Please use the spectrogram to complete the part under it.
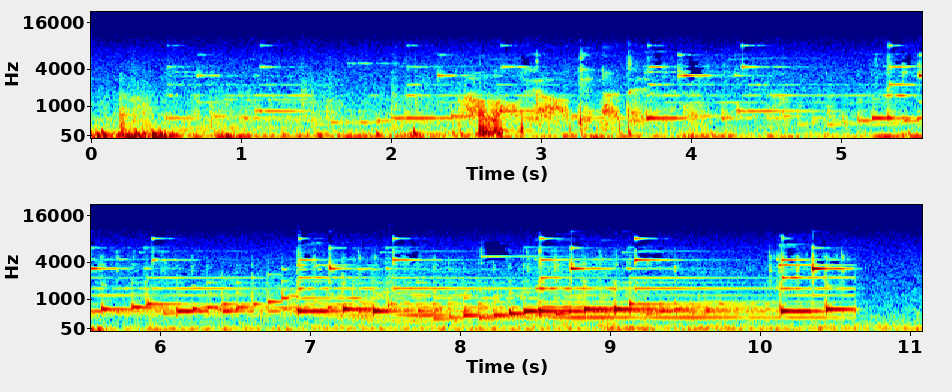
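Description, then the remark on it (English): An iPhone alarm plays a bright, repeating electronic melody of chiming tones, steady, with a brief rustle and faint murmuring early on before the tune takes over. “She got on every goddamn alarm on her iPhone.”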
